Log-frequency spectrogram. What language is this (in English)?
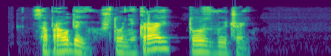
Belarusian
